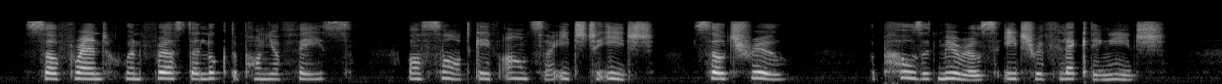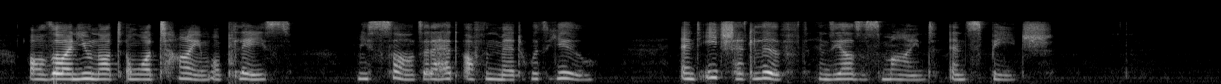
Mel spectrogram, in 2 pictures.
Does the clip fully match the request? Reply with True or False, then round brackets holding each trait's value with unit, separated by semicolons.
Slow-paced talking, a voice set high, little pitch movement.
True (125 wpm; 255 Hz; 2.1 semitones)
